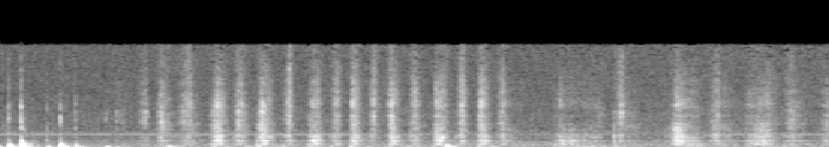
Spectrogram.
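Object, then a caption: Wooden object. A wooden object is tapped repeatedly at an uneven pace. A few dull, low knocks stand out at the start. They are followed by quieter, short, dry taps with a slight scratchy, rubbing edge that die away almost instantly.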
